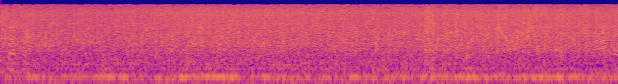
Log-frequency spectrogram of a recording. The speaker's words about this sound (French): Cette eau qui arrive là, de par ce tunnel, est une des eaux qui sert à alimenter Paris en eau potable.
